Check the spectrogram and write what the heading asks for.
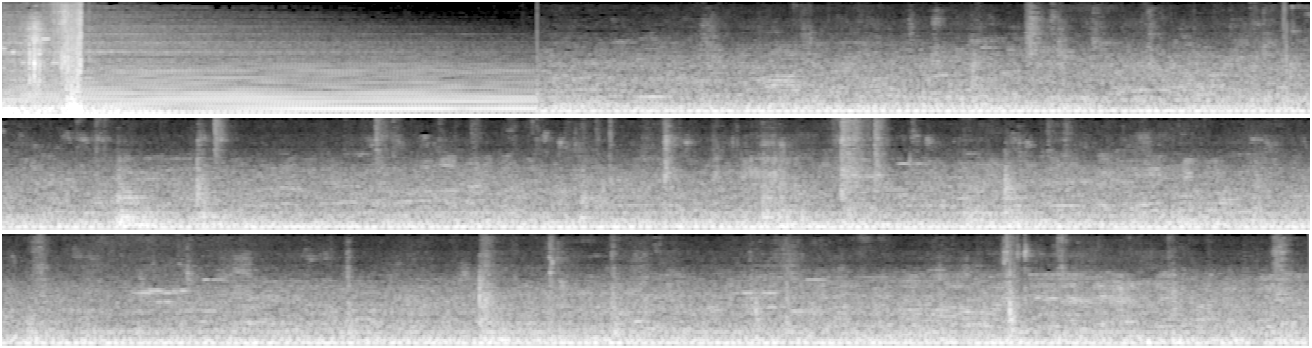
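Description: A short logo music sting with a sharp hit about half a second in and held chords that cut off before three seconds in. Then steady background hubbub: a low hum, faint voices and scattered light clicks.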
